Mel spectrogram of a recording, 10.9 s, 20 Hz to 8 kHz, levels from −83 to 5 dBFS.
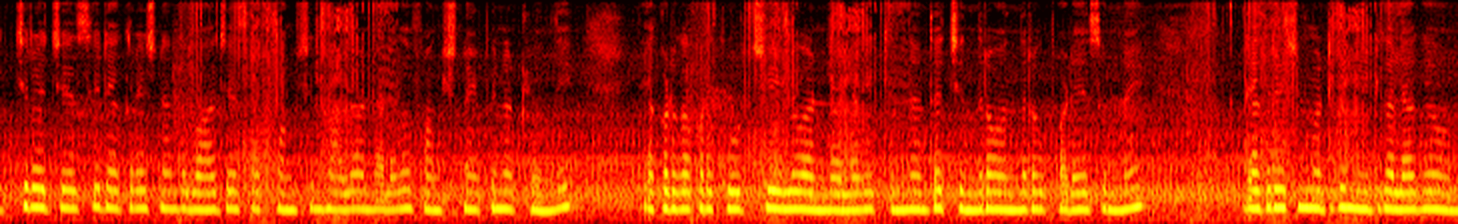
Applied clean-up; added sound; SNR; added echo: none; Fart; 18 dB; none.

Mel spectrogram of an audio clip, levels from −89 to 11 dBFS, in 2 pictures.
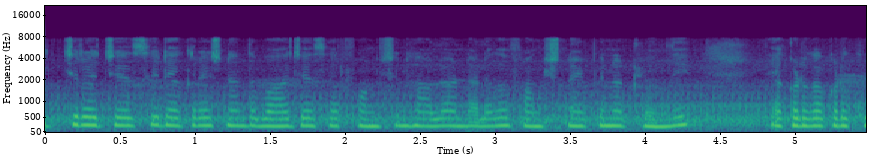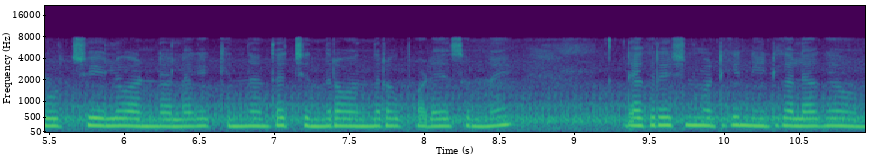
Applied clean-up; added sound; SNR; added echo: none; none; none; none.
